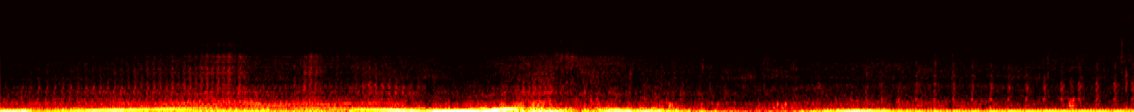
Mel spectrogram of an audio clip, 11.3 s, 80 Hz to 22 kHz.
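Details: Nissan 350Z petrol engine revving with a loud, regular metallic knock rising with engine speed after a bearing spun; it started as a minor tick and grew to full knock.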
